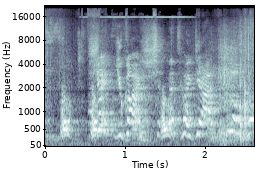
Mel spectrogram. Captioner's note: dog barking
